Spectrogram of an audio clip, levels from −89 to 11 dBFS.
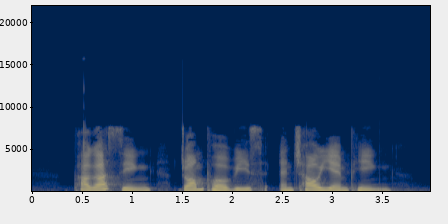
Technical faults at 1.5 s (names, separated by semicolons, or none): overlap between stream segments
